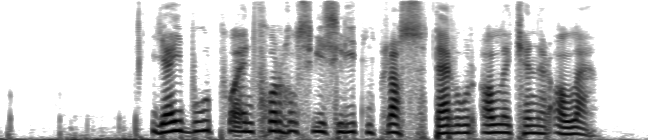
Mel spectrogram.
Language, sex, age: Norwegian, male, 52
